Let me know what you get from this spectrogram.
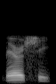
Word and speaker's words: Bereshit: Let's go to Genesis, Bereshit, Genesis in Hebrew. That's what it means. Well, that's how it's pronounced.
